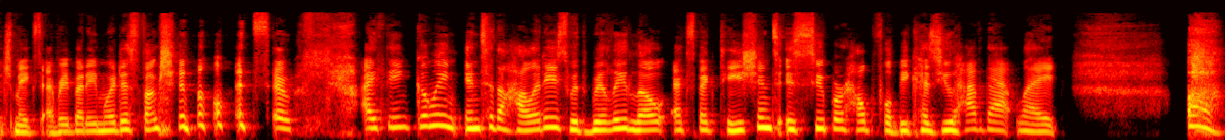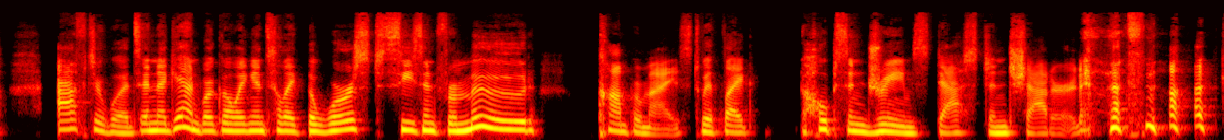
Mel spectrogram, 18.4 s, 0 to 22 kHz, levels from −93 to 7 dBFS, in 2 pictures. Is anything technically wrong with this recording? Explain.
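No, nothing stood out as technically wrong when listening to this recording.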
